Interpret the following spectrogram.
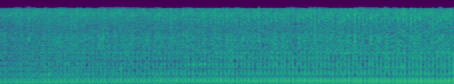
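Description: A steady low hum made of several evenly spaced tones, holding level without a break.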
